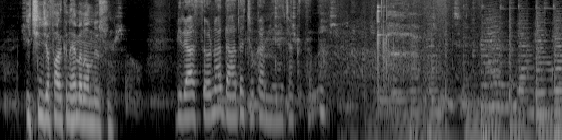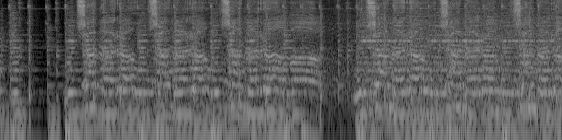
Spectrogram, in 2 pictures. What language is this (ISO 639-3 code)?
tur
